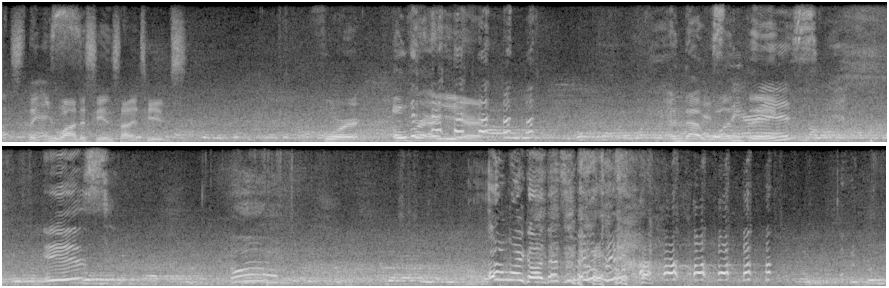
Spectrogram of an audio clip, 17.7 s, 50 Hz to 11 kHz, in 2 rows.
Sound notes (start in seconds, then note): 3.9 laughs; 10.0 gasps; 14.4 laughs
